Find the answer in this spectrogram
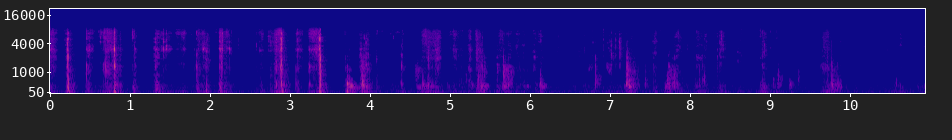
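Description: A deck of round oracle cards being shuffled by hand: faint, irregular clicks and rustles of card stock sliding over card stock, thinning out after about six seconds as the deck is gathered into a stack.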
